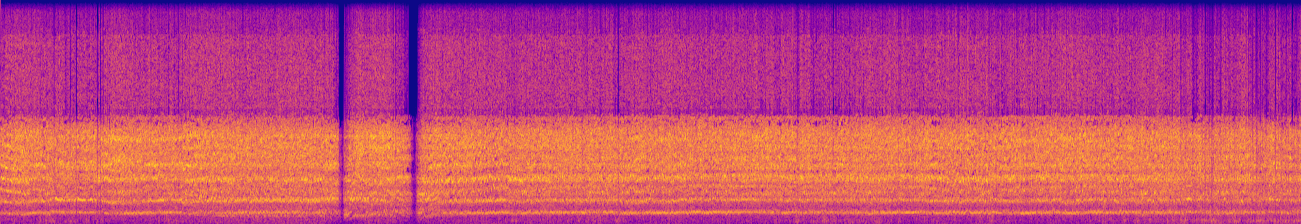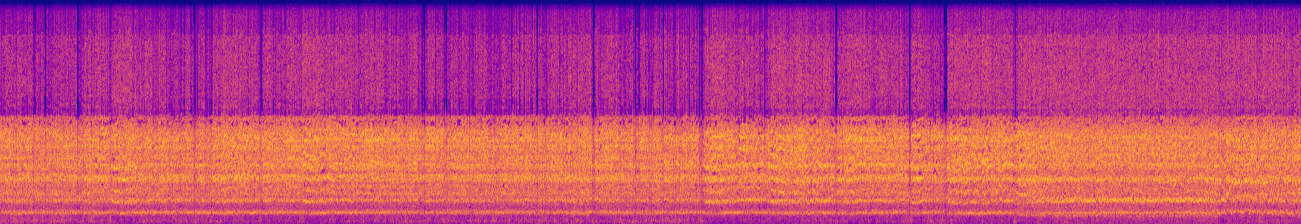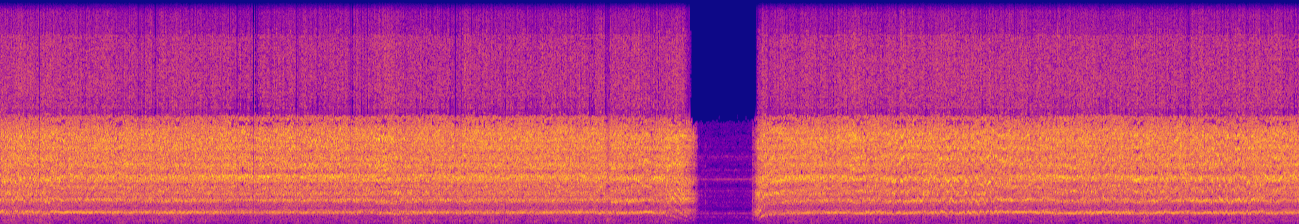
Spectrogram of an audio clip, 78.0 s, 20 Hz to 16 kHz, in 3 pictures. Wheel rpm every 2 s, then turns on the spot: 230, 230, 200, 140, 140, 220, 220, 230, 230, 230, 220, 230, 230, 230, 230, 240, 230, 230, 230, 230, 220, 220, 220, 200, 200, 230, 230, 230, 230, 230, 230, 230, 190, 50, 220, 220, 230, 220, 220.
none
